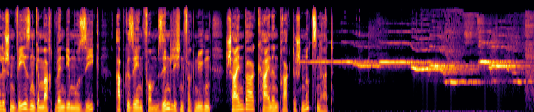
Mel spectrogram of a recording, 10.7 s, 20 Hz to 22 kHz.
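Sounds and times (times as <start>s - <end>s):
speech: 0.0s - 6.7s
breathy swan bone flute playing a slow wavering melody: 6.0s - 10.6s.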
